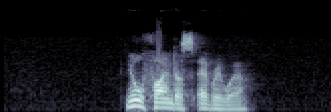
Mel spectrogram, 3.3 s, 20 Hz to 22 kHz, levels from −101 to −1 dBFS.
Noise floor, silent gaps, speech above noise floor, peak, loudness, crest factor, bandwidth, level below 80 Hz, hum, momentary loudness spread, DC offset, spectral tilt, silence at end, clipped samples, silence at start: -80 dBFS; none; 62 dB; 0 dBFS; -19 LUFS; 22 dB; 7.8 kHz; -60 dBFS; none; 14 LU; under 0.1%; -5.5 dB/octave; 0.85 s; under 0.1%; 1.25 s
